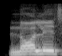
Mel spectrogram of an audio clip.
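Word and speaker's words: knowledge: लिखते हैं कि नहीं नॉलेज की स्पेलिंग क्या है अब के क्यों लिखते हैं तो अरे बात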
